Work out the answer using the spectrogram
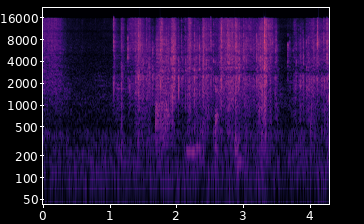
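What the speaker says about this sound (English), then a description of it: "Sorry about all the paper noises." Paper being crinkled and handled while unwrapping thrift store purchases, a close, continuous rustling and crackling with louder bursts, under occasional quiet speech.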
